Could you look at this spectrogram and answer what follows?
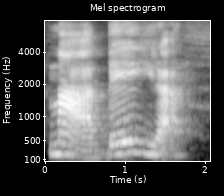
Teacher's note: Já na palavra madeira, o som do E foi maior do que o som do I, por isso ele recebe o nome de semivogal.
